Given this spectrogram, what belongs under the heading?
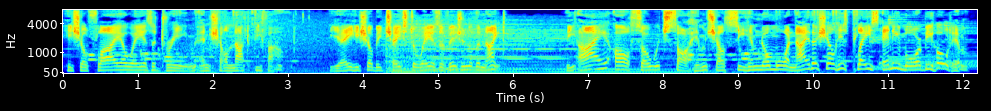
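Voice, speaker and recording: A man's voice: a little high, normal speed, music in the background, close to an everyday voice. An actor playing a stern, indignant man who condemns the wicked in a declamatory, admonishing scripture drama. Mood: indignant warning.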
